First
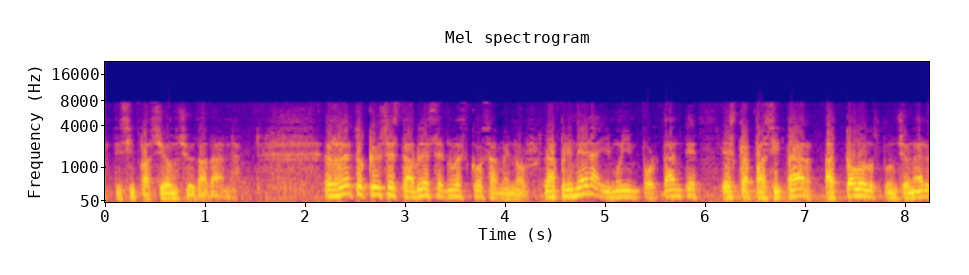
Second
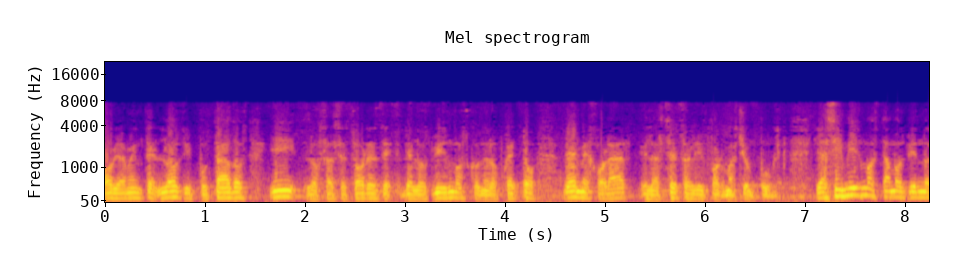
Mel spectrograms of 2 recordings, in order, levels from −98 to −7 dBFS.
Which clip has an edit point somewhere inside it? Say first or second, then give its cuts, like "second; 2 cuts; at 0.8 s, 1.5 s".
first; 1 cut; at 4.3 s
